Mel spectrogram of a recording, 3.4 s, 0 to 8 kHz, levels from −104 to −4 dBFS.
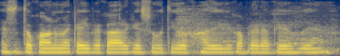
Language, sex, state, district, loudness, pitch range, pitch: Hindi, male, Uttar Pradesh, Lalitpur, -18 LUFS, 145-150 Hz, 150 Hz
